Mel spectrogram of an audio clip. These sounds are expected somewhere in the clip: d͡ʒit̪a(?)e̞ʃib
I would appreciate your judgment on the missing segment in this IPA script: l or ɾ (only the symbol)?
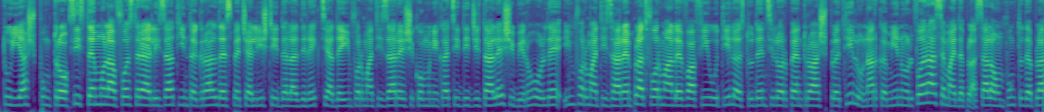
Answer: l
